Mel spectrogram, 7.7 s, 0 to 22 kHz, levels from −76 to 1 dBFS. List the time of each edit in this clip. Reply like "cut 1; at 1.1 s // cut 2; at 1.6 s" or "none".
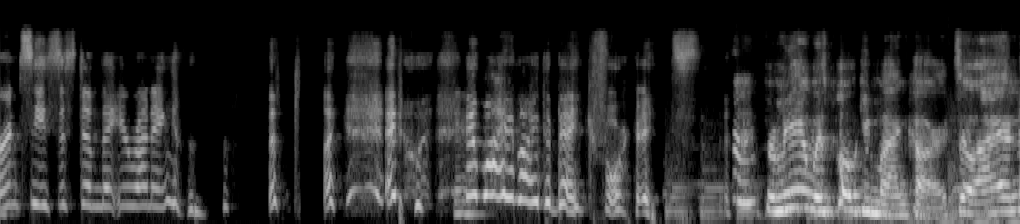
cut 1; at 5.7 s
